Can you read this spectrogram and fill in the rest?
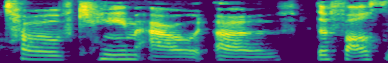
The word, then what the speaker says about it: Tove: And it's called Tove, right? Mm-hmm. I'm afraid I'm going to mispronounce it. Is that right? – Yeah. Church Called Tove.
